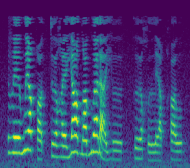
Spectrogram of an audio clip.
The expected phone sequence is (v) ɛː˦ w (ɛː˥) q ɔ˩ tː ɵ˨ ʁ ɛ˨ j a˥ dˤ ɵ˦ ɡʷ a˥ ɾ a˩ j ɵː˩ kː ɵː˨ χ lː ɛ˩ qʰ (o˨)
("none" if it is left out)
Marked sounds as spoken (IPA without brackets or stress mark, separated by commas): v, ɛː˥, o˨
